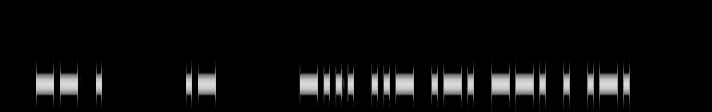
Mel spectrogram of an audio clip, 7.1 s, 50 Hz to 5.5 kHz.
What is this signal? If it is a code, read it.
Morse code, heard as a keyed tone, about 20 wpm, 700 Hz. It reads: ME A BURGER
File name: UK MASTER QSOs TRAINING / 20WPM / UK MASTER QSOs 0013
